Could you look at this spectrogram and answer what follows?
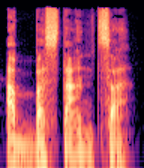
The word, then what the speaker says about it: abbastanza: Okay, always remember to bounce on that. Abbastanza.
